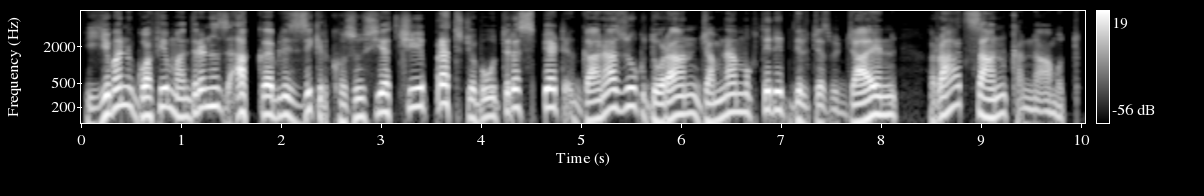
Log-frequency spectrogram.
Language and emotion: Kashmiri, neutral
